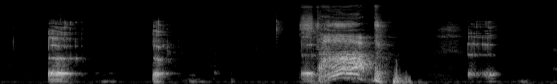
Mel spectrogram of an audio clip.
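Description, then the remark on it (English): A string of loud burps after drinking soda, short gulping ones first, then a long drawn-out belch and a few more after it. Someone briefly shouts a word between them. “Like, this is just for me drinking soda”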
